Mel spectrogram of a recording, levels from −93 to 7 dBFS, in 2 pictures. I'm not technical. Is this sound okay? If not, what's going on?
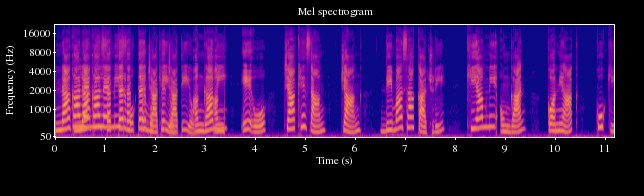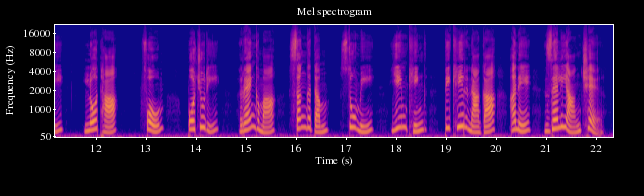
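No, there's a doubled audio track at the very start: from 0 s to 3.38 s the speech plays twice, with a second equally loud copy trailing by almost half a second. It cuts out abruptly just before "એઓ ચાખેસાંગ ચાંગ", likely from a slower second recording path.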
